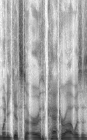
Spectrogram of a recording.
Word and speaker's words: Kakarot: But Dragon Ball Z, how do I pronounce that? Kakarot.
